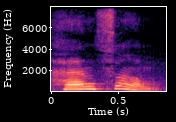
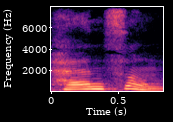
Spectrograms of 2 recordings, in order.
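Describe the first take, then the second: No difference in how they are said.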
